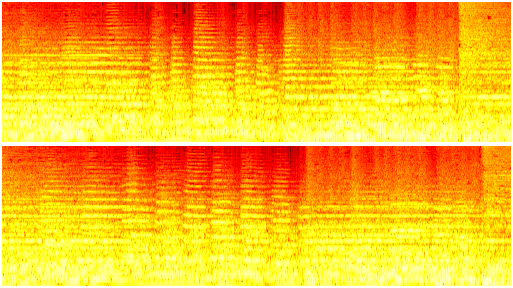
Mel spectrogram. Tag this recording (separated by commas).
Music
